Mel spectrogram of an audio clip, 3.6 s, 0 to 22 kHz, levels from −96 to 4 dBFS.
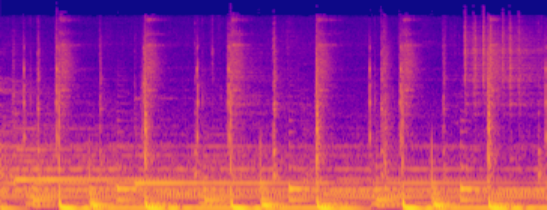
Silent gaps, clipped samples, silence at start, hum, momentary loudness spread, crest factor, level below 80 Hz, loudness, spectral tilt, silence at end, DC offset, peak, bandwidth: none; under 0.1%; 0 s; none; 3 LU; 12 dB; -14 dBFS; -14 LUFS; -6.5 dB/octave; 0 s; under 0.1%; 0 dBFS; 15.5 kHz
